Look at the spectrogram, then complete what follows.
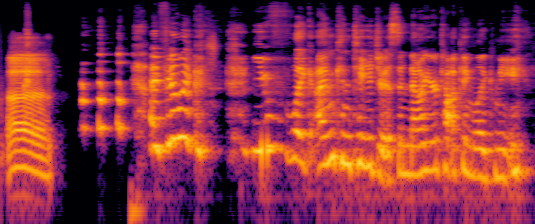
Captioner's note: laughs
